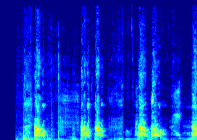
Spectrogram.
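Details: French Bulldog barking and grumbling while arguing with its owner over his chair; a series of short gruff barks and vocal bursts, about six to seven in four seconds, with brief pauses between.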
